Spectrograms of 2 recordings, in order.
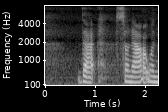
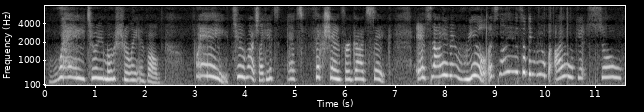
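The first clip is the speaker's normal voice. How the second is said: exasperated rant; 6 semitones higher, 4 dB louder than usual. Real, not acted. Venting frustration, voice rising.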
